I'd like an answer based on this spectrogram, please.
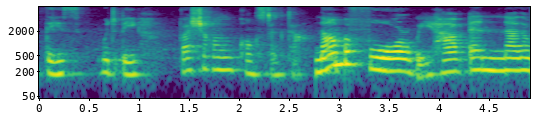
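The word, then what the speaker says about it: Frédérique Constant: and it is pronounced facial constant it is pronounced uh in a french way again and i find those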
